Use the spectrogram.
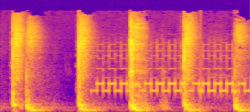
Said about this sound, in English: What's that sound? What kind of phone makes that noise?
